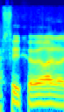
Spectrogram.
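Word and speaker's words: Foucault: Fukco. Yeah. Yeah. Fuko. I pronounce Yeah, I'm pronouncing the French way. Yeah, it's probably correct.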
